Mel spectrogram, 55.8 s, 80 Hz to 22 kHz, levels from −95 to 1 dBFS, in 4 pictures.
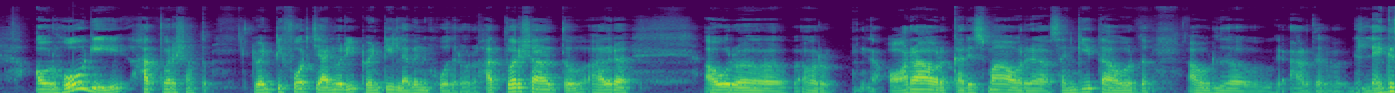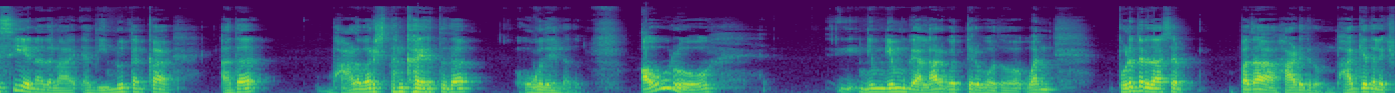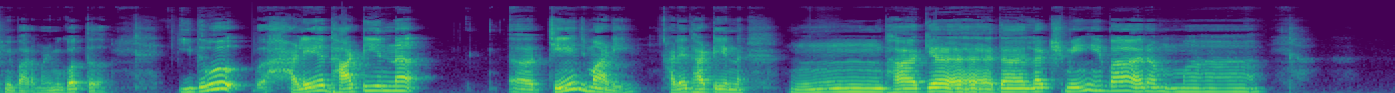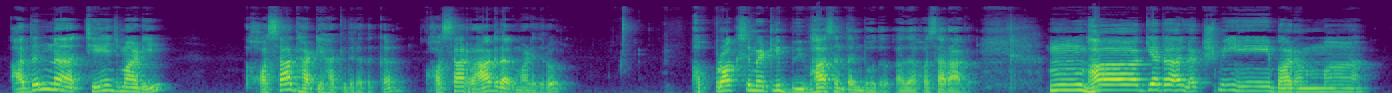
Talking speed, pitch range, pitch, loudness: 90 wpm, 110-160 Hz, 140 Hz, -16 LUFS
